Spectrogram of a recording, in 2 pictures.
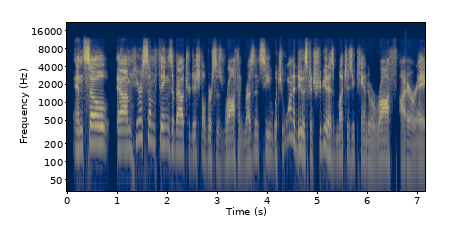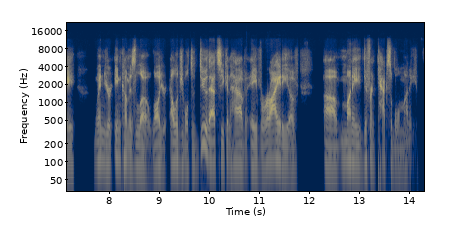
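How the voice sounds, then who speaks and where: Very fast speech from a man of medium pitch, lively intonation, quiet background. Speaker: dentist giving a finance webinar. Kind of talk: webinar lecture. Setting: online webinar.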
